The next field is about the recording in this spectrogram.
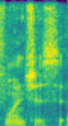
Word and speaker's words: Funches: It's Funches, yeah. – There's no L in it. – But it's spelled Funches.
